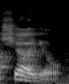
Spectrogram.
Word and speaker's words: 쉬어요: 호텔에서 쉬어요. Notice how I don't pronounce it like 쉬어요. 쉬어요. A lot of times it sounds like a two-syllable, by the way.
